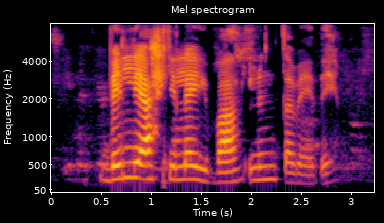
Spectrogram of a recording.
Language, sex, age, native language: Icelandic, female, 40-49, Icelandic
